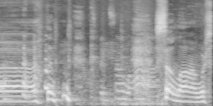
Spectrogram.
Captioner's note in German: Lacht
